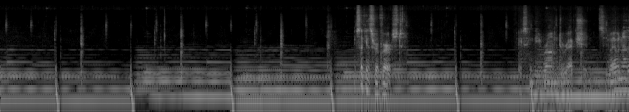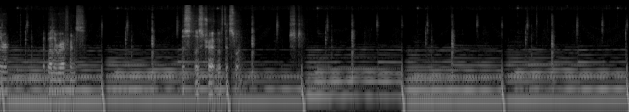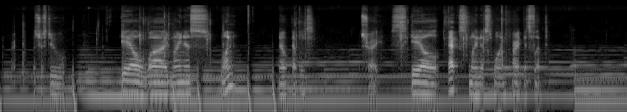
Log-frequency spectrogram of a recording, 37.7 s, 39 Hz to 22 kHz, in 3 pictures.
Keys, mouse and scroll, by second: 3.2 g, 31.1 ctrl+z, 33.1 s.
